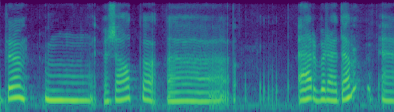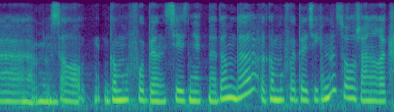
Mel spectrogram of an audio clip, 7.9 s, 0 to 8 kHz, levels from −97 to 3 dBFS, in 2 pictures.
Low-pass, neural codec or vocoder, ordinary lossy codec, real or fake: 7.2 kHz; codec, 16 kHz, 2 kbps, FunCodec, trained on Chinese and English, 25 frames a second; Opus, 64 kbps; fake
